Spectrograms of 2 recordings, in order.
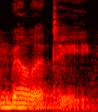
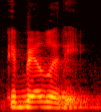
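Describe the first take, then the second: First: The t near the end sounds like a clear t. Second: The t near the end sounds like a soft d. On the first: The speaker calls it wrong. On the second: The speaker calls it right.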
